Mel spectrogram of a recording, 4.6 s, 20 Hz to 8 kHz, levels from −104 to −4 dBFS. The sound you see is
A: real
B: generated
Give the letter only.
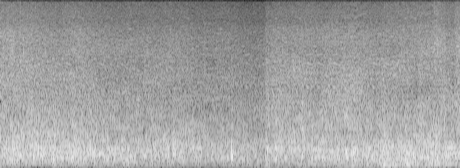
B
